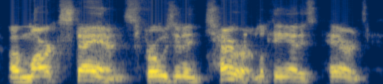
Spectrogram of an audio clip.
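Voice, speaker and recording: A man's voice: on the high side, animated, brisk, breathy edge, low-quality recording. A man taking part in a play reading, reading directions and chatting in plain words. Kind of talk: stage-direction reading and casual feedback.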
